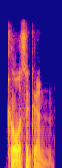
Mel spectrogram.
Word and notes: Corsican: British English

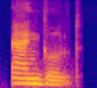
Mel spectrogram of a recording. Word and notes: angled: Indian

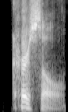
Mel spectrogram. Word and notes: kursaal: American English

